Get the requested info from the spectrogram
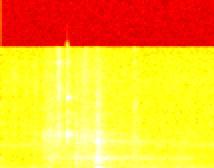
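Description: Quiet room tone with a faint steady hum, and one short soft click about a second in.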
